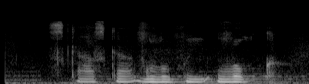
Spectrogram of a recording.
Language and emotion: Russian, neutral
